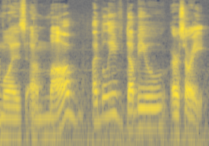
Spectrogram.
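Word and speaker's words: MAWB: The player's name was Mob, I believe, M-A-W-B, so I think it's pronounced Mob. We're going to go with Mob anyway.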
